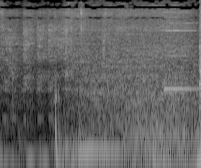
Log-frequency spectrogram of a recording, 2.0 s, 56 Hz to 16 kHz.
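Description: Toyota 4Runner's 4.0-litre V6 started by push button, heard from inside the cabin: it catches suddenly about half a second in and runs at a steady fast idle. A thin steady beep-like tone joins near the end.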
